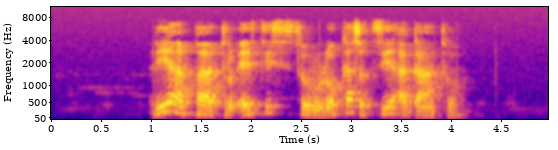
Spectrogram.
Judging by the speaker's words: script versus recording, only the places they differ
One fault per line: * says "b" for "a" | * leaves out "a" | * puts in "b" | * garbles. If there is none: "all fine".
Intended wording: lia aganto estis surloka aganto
* says "patro" for "aganto"
* puts in "socia"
